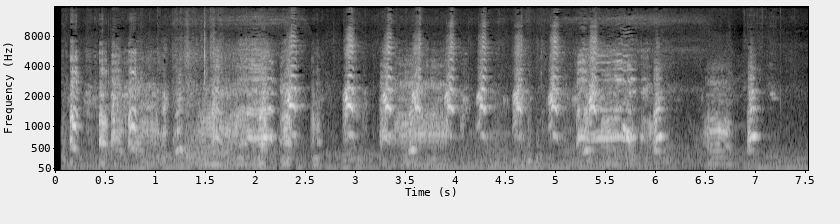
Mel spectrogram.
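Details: Domestic geese, African and Toulouse breeds kept in a backyard, honking in a rapid, irregular series of harsh, nasal calls, roughly three per second, several birds overlapping with short gaps between bursts.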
